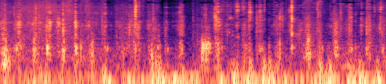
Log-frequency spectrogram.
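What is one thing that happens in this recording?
A spoon scrapes against a bowl.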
